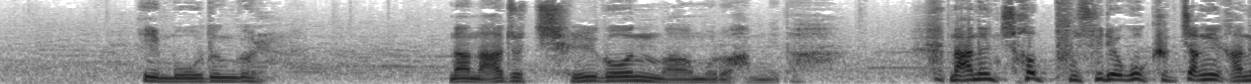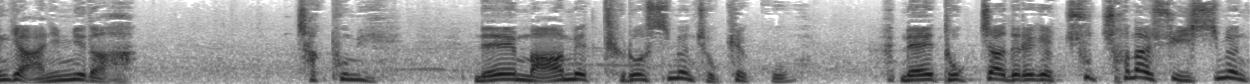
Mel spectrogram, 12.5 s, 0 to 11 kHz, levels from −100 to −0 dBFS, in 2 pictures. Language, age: Korean, 40-59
